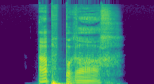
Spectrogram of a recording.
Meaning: first/third-person singular dependent preterite of abbrechen
- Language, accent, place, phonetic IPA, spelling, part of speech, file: German, Germany, Berlin, [ˈapˌbʁaːx], abbrach, verb, De-abbrach.ogg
